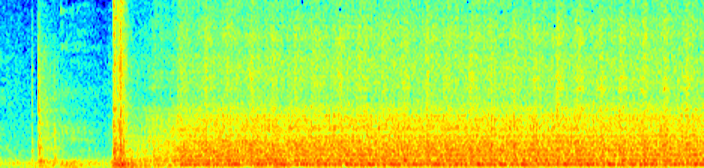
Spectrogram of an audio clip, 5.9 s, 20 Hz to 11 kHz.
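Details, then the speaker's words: 1929 Austin Heavy 12, engine after magneto, dynostart and carb checks, extra fuel added to the float: sharp pops then uneven labouring, coughing but not catching; fuel later seen pouring from the back of the carb. "it's definitely wanting to go it's coughing come on that"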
